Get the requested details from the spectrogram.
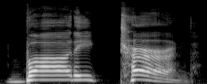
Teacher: But he это местоимение. Слабая часть речи, оно редуцируется и прилипает к предыдущему слову, теряя h.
